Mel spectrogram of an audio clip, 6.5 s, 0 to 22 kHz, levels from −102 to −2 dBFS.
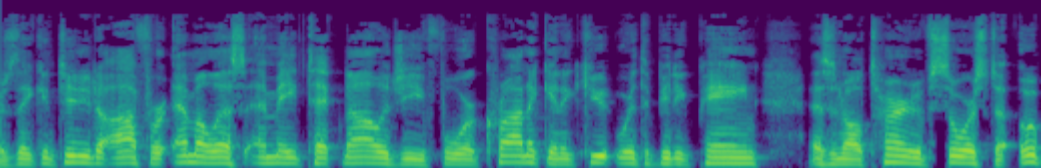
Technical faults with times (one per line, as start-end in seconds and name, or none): none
